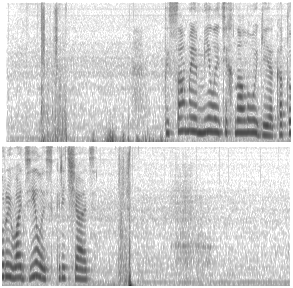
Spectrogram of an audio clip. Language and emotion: Russian, positive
